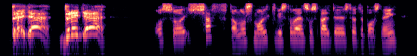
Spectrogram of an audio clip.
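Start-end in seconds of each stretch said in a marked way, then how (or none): 0.1-1.3 high, loud, coach-style shouting. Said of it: "han ropte jo kun".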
